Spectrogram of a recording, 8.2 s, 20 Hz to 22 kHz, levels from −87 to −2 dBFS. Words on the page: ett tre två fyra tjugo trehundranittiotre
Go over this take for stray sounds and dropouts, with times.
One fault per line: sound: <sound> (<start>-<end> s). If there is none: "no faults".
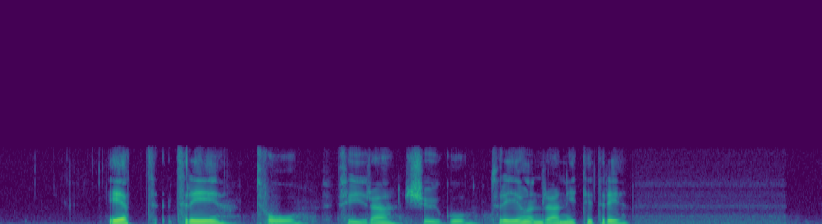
no faults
